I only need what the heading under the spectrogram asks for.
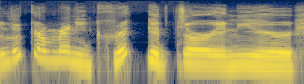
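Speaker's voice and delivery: all-excited, gushing, drawn-out exclaiming. Retelling what she said lifting the crickets: imitating her excitement. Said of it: "kinda get all excited".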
